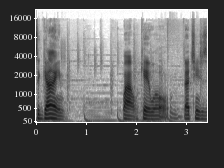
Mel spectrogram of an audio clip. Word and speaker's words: Gyne: the is it soft is it a soft G it's a hard G so it's a gy wow okay well that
